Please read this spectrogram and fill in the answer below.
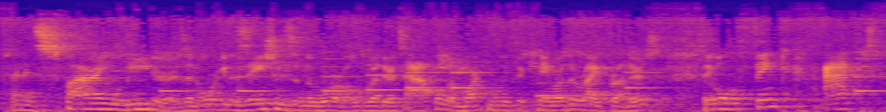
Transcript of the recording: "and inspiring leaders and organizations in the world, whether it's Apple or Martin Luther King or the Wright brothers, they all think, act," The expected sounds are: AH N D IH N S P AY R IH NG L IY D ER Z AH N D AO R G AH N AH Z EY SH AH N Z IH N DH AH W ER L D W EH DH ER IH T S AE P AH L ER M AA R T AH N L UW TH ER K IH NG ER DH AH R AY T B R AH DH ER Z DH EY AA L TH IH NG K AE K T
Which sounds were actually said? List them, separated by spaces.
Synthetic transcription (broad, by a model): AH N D IH N S P AY R IH NG L IY D ER Z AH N AO R G AH N AH Z EY SH AH N Z IH N DH AH W ER L D W EH DH ER IH T S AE P L ER M AA R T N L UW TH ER K IH NG ER DH AH R AY T B R AH DH ER Z DH EY AA L TH IH NG K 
